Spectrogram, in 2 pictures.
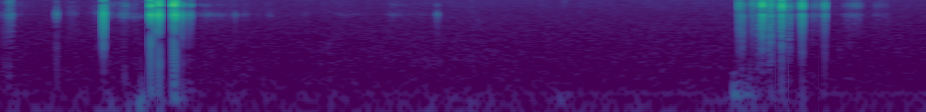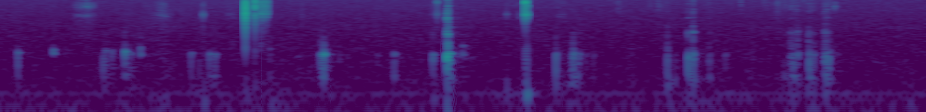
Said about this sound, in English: Oh, well, we're going to take a brief intermission while we listen to Harley chew her bone.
